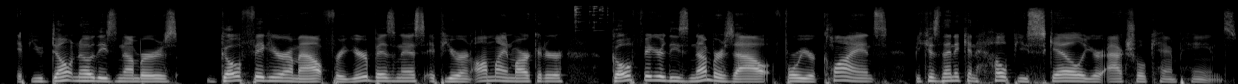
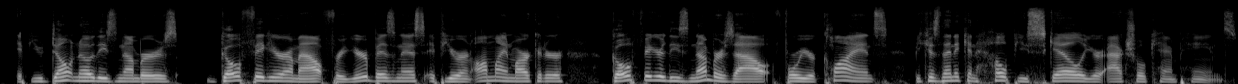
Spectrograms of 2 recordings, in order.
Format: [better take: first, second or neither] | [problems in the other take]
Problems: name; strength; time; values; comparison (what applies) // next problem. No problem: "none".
second | jangling keys; faint; at 5.5 s; peak 15 dB below the speech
